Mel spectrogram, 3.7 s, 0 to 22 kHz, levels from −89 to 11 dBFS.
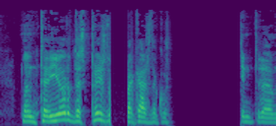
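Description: From 1.36 to 1.82 s an intermittent contact breaks the line for about 237 ms. Crackle marks both edges as the connection opens and closes, with faint hiss in between. On a waveform this is a near-flat gap bracketed by sharp spikes; a spectrogram shows broadband vertical streaks at each edge.

At 2.23 s the audio gives way to a fading buzz or hiss that decays into silence, and the sound does not return until 3.24 s. The likely cause is a long network dropout: about 600 ms of audio was never played and the receiver filled the gap by stretching the last sound before going quiet, with roughly 870 ms of silence overall. The later audio resumes without the missing stretch, and the delay shifts by around 0.4 s. A spectrogram shows smeared, dissolving harmonics followed by an empty band.

From 3.31 to 3.67 s a jitter buffer speed-up plays the speech about 9% fast (109% speed) at unchanged pitch, trimming a few tens of milliseconds through many small cuts of one or a few pitch periods. 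It sounds hurried, and the waveform shows compressed syllables with subtle splice points.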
